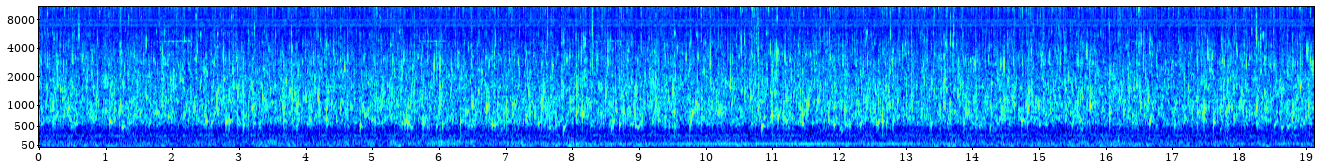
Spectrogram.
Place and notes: Sound of water, Small streams
Zoom H2n MS+XY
